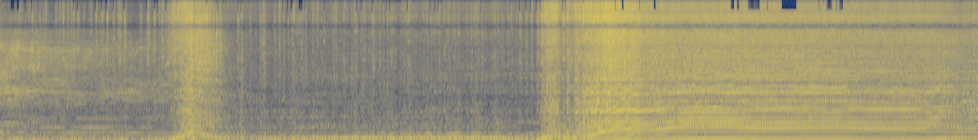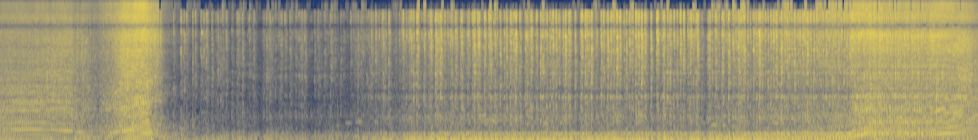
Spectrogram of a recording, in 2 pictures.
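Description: A drag racing car on big bracket-racing slicks launching down the strip, engine revving and climbing through gears in long rising sweeps, heard from the sidelines with quieter gaps between passes.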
